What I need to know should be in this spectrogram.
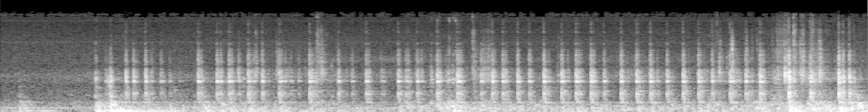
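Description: A winch clicks rapidly as a line is cranked.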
